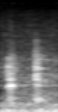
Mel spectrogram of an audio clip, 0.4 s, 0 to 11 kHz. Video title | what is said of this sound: CFMOTO 675SR-R Review – Sound, Build & Details! (2025) | This is the gas tank. It's metal.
